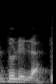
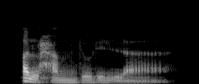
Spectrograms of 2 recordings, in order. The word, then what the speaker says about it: Alhamdulillah: Karena pengen cepat selesai, maka dia bacanya Dulillah, Dulillah, Dulillah. Apa itu Dulillah? Ya. Jadi membaca zikir, memuji Allah subhanahu wa ta'ala dengan penuh penghayatan yang baik, tayyiban. Ya. Alhamdulillah.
